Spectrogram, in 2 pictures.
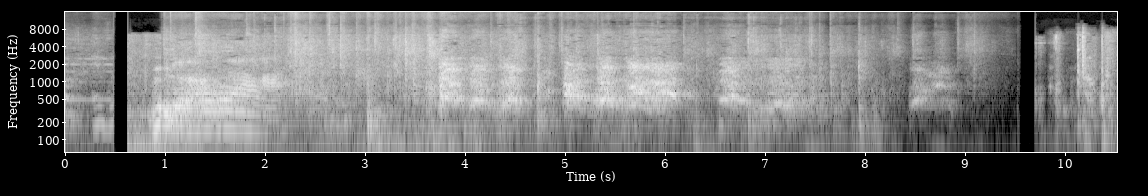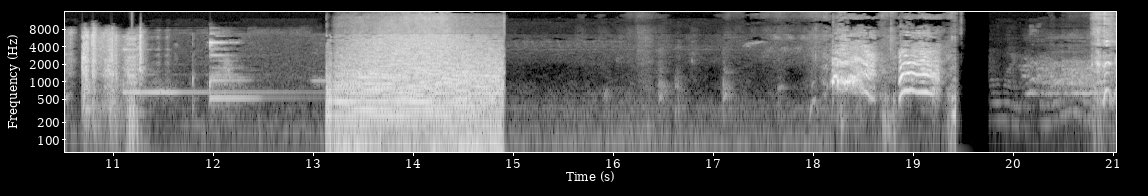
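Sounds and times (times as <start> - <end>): dog barking: 3.7 - 7.4, 8.4 - 8.9
two-note doorbell chime: 11.4 - 13.1
loud dense noise: 13.2 - 14.9.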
